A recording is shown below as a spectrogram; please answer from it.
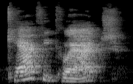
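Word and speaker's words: Kaffeeklatsch: Let's Kaffee Klatch. Can you see it? It's backwards, but it's spelled Kaffeeklatch.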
